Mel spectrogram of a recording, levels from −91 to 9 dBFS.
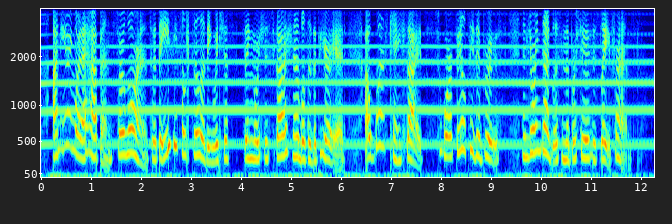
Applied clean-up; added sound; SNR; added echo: none; Wind instrument, woodwind instrument; 14 dB; none.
